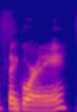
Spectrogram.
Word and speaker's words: Sigourney: Sigourney.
